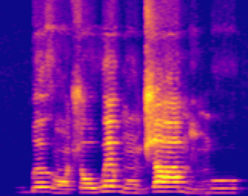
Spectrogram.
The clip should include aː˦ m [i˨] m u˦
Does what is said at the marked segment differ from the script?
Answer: no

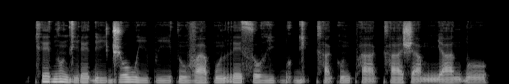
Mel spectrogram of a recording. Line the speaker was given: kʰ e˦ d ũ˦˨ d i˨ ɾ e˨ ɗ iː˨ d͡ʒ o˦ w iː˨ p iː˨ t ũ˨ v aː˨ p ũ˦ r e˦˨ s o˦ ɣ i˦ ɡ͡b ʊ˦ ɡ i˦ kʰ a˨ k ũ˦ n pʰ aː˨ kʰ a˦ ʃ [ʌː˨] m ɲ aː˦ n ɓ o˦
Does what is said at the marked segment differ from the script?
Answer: yes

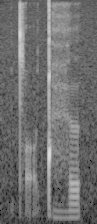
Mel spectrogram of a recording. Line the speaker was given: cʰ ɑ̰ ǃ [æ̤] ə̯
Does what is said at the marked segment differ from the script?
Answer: no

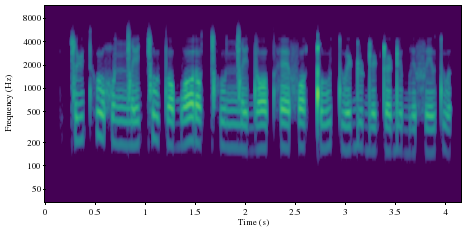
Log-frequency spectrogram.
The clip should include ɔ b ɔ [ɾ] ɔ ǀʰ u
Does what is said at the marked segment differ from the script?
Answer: no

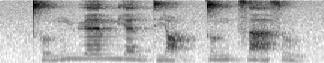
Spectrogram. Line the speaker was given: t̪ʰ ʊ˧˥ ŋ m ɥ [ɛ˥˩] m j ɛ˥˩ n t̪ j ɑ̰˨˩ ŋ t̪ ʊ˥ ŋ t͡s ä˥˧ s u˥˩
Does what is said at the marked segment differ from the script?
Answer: yes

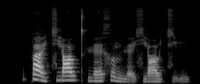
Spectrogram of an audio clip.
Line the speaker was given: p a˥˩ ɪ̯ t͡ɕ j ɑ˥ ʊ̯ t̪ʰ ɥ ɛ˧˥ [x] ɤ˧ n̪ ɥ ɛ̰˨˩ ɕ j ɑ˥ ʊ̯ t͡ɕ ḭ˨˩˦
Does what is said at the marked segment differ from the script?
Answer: no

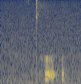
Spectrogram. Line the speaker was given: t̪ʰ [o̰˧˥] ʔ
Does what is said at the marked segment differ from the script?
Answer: yes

